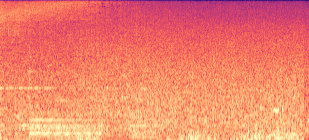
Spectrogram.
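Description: Steady rushing of a waterfall and rocky mountain stream. Soft background music notes sound over it for the first few seconds and then stop.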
